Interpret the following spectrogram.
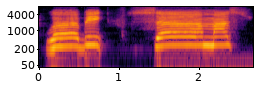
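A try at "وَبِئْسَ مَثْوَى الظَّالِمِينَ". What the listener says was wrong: Sanya Bunda bisa lebih cepat di sini ya. Sanya jangan dikasih jeda terlalu lama Bun. Tadi Bunda gini, wabi sama kelamaan sanya. Langsung wabi sama langsung. Sanya 1 harokat.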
